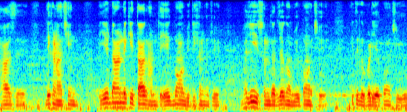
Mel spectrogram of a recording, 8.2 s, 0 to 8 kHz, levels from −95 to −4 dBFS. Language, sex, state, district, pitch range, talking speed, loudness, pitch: Garhwali, male, Uttarakhand, Tehri Garhwal, 95-115 Hz, 190 wpm, -19 LUFS, 100 Hz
